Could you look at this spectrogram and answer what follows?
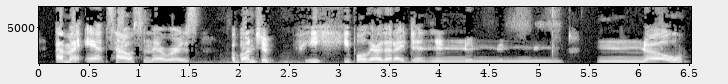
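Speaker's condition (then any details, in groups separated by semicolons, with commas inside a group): Stuttering; variable stuttering, formerly preoccupied with which words would be easier to say, helped by stuttering community; stuttering recently changed, noticing different stuttering than before; stuttering pattern recently different from before; repeated sounds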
